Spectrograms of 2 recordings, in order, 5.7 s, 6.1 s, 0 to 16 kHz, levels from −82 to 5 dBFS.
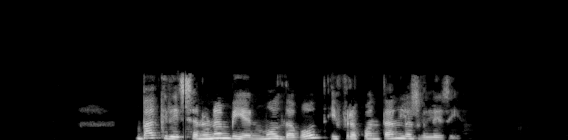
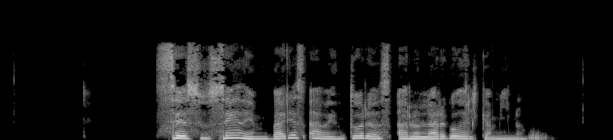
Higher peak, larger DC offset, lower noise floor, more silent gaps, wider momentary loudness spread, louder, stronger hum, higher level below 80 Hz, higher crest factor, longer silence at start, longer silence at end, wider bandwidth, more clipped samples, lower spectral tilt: about the same, -2 dBFS vs -2 dBFS; neither; second, -83 dBFS vs under -90 dBFS; neither; about the same, 10 LU vs 12 LU; first, -15 LUFS vs -21 LUFS; neither; first, -60 dBFS vs -66 dBFS; about the same, 16 dB vs 20 dB; second, 1.35 s vs 1.55 s; first, 1.15 s vs 0.7 s; second, 8 kHz vs 11.5 kHz; neither; about the same, -4 dB/octave vs -4 dB/octave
